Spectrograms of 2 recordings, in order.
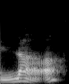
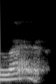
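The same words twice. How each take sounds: First: It is said with a British English vowel. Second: It is said with an American English vowel. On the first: "In English, English, we say laugh" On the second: "in American English, people usually say laugh"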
